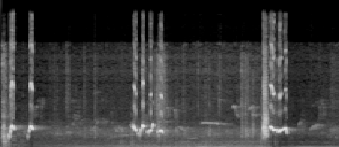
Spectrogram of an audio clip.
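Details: White-rumped shama singing to prompt other shamas to sing: a few clipped, bright whistled notes at the start, then a rapid cluster of sharp chirps and a final buzzy flourish, over steady low rumbling noise.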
